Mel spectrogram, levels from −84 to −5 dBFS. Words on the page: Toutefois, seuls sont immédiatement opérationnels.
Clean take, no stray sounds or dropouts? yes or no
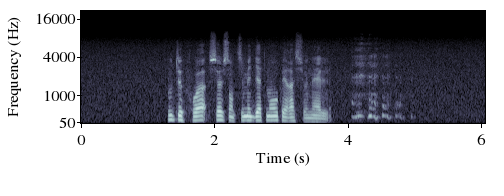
no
